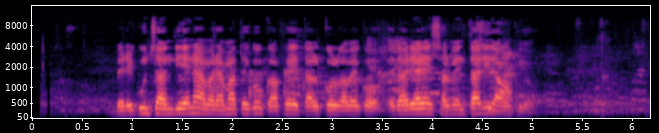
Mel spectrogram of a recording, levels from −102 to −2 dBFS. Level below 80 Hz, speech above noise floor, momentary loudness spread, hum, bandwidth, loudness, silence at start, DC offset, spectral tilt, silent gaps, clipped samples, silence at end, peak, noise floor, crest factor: -90 dBFS; 33 dB; 7 LU; none; 11 kHz; -33 LUFS; 0.85 s; under 0.1%; -3.5 dB/octave; none; under 0.1%; 0.05 s; -16 dBFS; -65 dBFS; 20 dB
